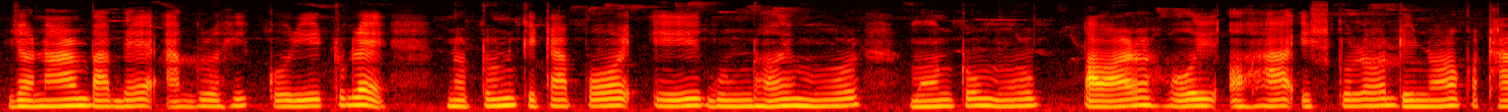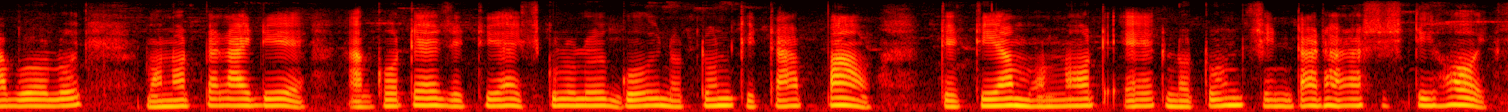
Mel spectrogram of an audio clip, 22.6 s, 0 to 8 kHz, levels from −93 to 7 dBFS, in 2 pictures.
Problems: background sounds at intervals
